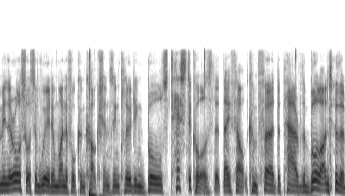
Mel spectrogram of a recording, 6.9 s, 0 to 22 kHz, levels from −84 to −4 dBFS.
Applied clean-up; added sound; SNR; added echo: neural mask model Resemble Enhance denoiser.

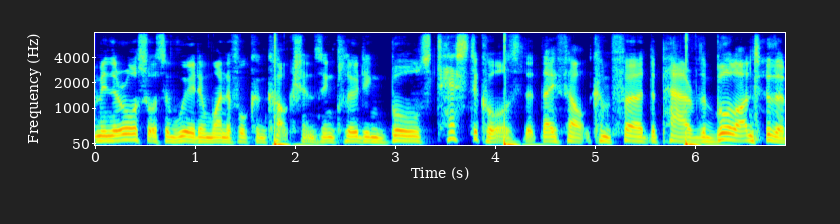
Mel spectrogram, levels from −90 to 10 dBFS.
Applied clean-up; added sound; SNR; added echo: classical method log-MMSE.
